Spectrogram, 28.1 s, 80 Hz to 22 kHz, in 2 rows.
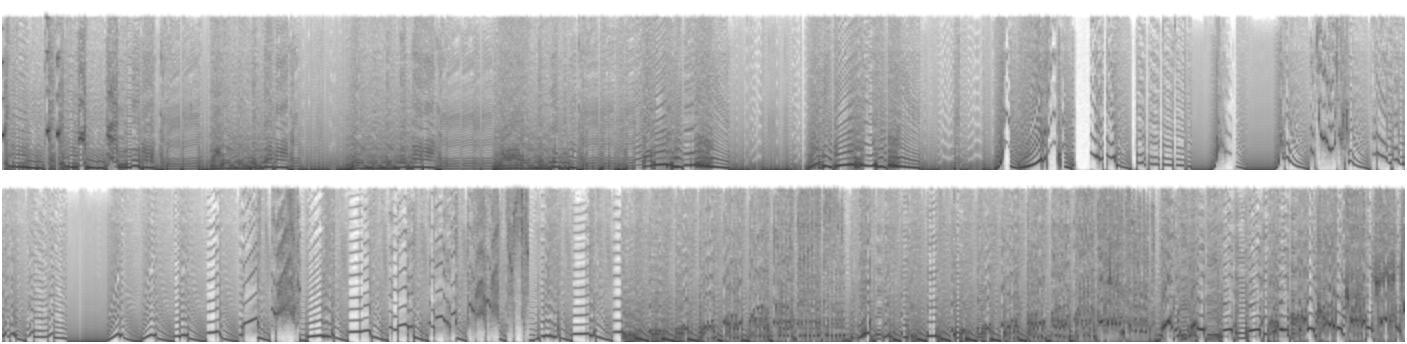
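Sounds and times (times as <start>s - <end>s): stuttering electronic glitches: 0.0s - 11.0s, 16.8s - 28.0s.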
